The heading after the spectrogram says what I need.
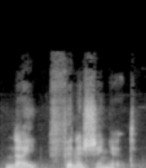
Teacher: Again, a glottal stop, the T before the F.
